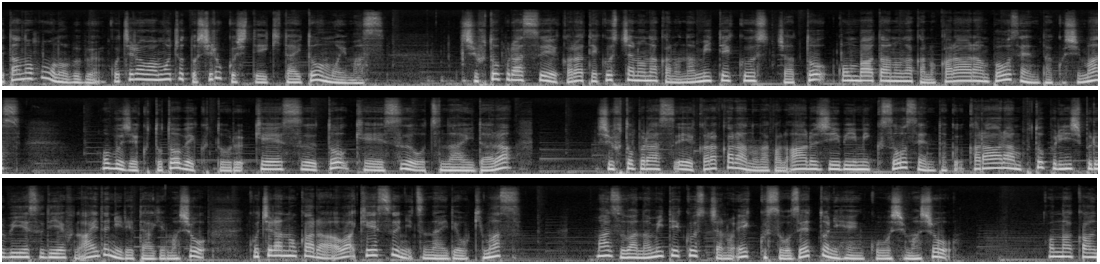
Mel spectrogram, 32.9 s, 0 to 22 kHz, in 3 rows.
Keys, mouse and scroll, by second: 3.8-4.2 scroll down 2, 4.2 middle click, 4.7 shift+a, 8.4 shift+a, 11.9-13.0 drag, 13.7-14.8 drag, 15.4 middle click, 17.0 shift+a, 23.6-25.4 drag, 29.1-30.2 drag.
